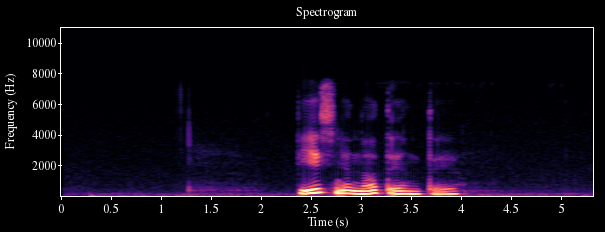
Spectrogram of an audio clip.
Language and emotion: Russian, sad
